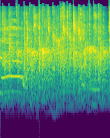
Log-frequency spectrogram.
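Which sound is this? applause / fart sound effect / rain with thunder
applause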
